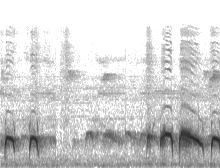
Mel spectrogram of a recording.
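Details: Spotted dove cooing in the 'giọng son' voice style, a 'gáy gọi - thúc' calling-and-urging coo used to provoke rival birds: two short arched coos, a pause, then a phrase of clipped coos with one long drawn-out falling note, over a faint low hum.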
